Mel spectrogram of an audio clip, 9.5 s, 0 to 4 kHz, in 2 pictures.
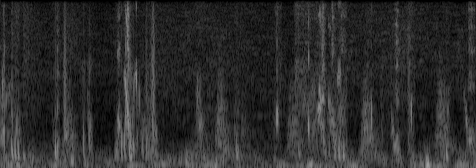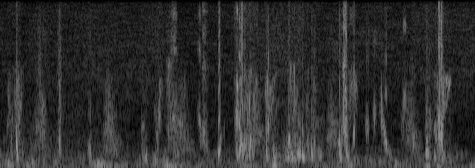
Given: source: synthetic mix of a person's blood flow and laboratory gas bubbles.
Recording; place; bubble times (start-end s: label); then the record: Doppler ultrasound of blood flow; subclavian vein
0.00-0.28 s: bubbles
0.52-0.61 s: bubbles
0.81-0.96 s: bubbles
1.14-1.59 s: bubbles
1.95-2.06 s: bubbles
2.34-2.49 s: bubbles
2.73-2.81 s: bubbles
2.94-3.49 s: bubbles
3.67-3.75 s: bubbles
3.91-4.01 s: bubbles
4.08-4.16 s: bubbles
4.40-4.52 s: bubbles
4.62-5.00 s: bubbles
5.17-5.24 s: bubbles
5.33-5.40 s: bubbles
5.63-5.70 s: bubbles
6.17-6.26 s: bubbles
6.29-6.62 s: bubbles
6.73-6.87 s: bubbles
6.91-7.00 s: bubbles
7.09-7.34 s: bubbles
7.41-8.01 s: bubbles
8.11-8.34 s: bubbles
8.41-8.70 s: bubbles
8.76-8.84 s: bubbles
8.87-8.93 s: bubbles
8.99-9.29 s: bubbles
From the record:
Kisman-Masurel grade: 243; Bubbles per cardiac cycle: several, 3 to 8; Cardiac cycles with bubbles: 100%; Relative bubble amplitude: loud (0.450 to 0.775); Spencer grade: 3 (all of the cardiac periods contain showers or single bubble signals, but not dominating or overriding the cardiac motion signals); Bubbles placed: anywhere in the cardiac cycle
